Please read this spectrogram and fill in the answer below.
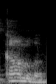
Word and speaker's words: Kamala: So we were gonna ask, how you pronounce the name again? Kamala Harris. Kamala, yeah.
